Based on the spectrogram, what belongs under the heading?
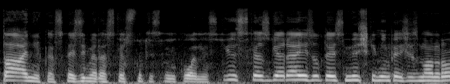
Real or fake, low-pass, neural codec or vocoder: fake; 14.4 kHz; codec, 32 kHz, 1.9 kbps, SNAC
